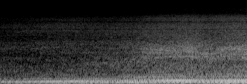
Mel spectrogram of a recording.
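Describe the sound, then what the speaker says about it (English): A Peterbilt truck's diesel engine pulls hard under load, a steady low rumble with strong harmonics that builds and grows slightly louder over a couple of seconds, close and continuous. "This truck sounds so good when you put it under a load."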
